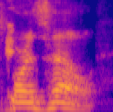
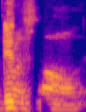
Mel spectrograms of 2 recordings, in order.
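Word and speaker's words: ברזל: Anyone who knows it's Barczel. It's not Barzal.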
